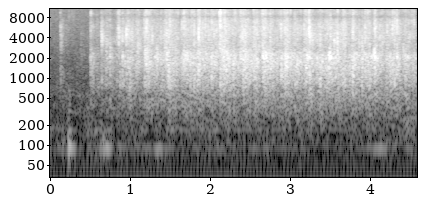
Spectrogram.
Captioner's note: audience clapping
